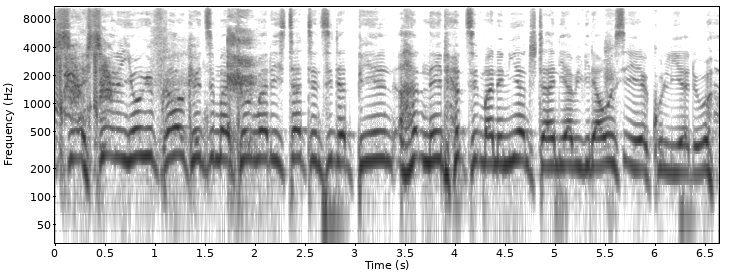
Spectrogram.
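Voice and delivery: pensioner voice. Acted. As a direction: play a leering old pensioner. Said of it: "den Rentner mag ich auch gerne".

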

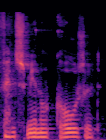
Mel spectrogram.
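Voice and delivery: softly wishing to himself; muttering. Acted. Boy walking along, talking to himself. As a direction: say it under your breath. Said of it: "sprach immer vor sich hin".

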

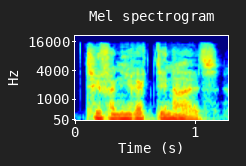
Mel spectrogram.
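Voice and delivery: ordinary delivery, nothing marked

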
